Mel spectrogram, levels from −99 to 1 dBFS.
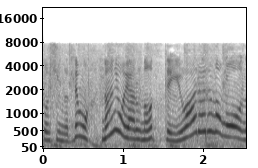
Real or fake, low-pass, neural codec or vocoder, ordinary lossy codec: fake; none; codec, 16 kHz, 8 kbps, FunCodec, trained on Chinese and English, 25 frames a second; none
